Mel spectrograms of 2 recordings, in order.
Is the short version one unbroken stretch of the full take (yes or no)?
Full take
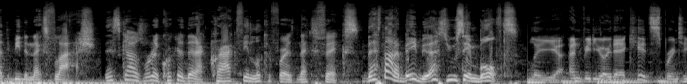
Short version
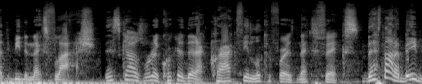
yes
